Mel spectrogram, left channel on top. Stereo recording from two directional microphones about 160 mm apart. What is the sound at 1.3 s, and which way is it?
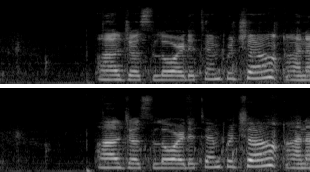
Speech, 10° right (ahead or behind).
